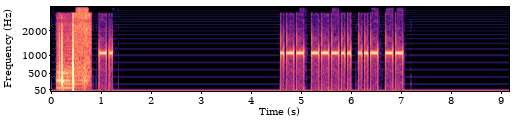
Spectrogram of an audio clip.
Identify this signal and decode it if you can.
Morse code, heard as a keyed tone, about 20 wpm, 1060 Hz. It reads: E E N W8UM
